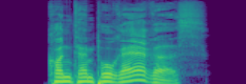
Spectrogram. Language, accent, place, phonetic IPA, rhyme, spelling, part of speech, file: German, Germany, Berlin, [kɔnˌtɛmpoˈʁɛːʁəs], -ɛːʁəs, kontemporäres, adjective, De-kontemporäres.ogg
- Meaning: strong/mixed nominative/accusative neuter singular of kontemporär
